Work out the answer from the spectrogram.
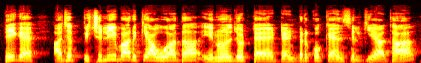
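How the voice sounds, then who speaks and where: A man's voice: high voice, a little fast, a bit bright, dry recording. A man presenting exam news, walking viewers through an official notice on screen and reading it aloud while chatting to them as friends. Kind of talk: casual explanatory screen walkthrough.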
